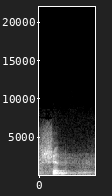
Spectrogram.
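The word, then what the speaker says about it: 心: mind in Chinese mind is um this word pronounced shin and shin is here Shin is the heart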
